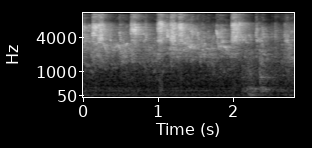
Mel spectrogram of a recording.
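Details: Budgerigar singing in quick bursts of high chattering warble, scratchy and buzzy, with clear pauses between phrases and a short lower grating note near the end; low hum in the background.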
